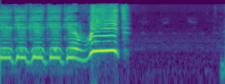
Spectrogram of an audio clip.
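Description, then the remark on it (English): A quick run of wavering, nasal blackbird squawks gives way to one loud, rising squeal, harsh, followed by sudden silence. “Can we get some more blackbirds screeching and squealing in the background, please?”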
